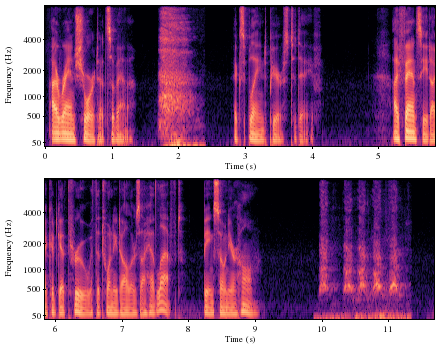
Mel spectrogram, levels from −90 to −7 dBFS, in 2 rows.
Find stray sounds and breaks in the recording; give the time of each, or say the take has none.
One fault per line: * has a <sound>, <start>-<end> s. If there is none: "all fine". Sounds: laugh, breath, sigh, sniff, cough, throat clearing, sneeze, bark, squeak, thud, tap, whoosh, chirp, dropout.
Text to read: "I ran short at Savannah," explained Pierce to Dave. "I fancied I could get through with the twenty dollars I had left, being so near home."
* has a sigh, 1.7-2.4 s
* has a bark, 9.9-11.4 s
